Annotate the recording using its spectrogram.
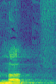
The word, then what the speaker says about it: Nut: And the goddess this affects is a sky goddess that's often referred to as Nut, but it's spelled N-U-T, and so I just prefer Nut.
